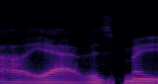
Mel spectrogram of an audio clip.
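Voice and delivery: ordinary talk

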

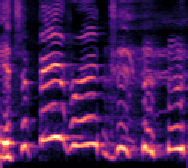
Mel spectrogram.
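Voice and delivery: very high, loud yelled shout. Retelling calling up to someone on an escalator: imitating own yell. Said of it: "I yell up at him".

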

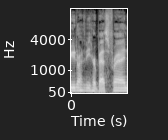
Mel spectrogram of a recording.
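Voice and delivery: ordinary delivery

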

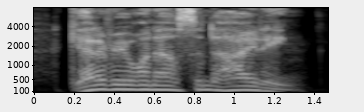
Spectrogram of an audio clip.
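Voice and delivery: soft whisper in character. Voicing a character telling Raymundo to hide everyone: whispering softly in character. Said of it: "kinda whispers softly".

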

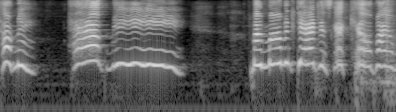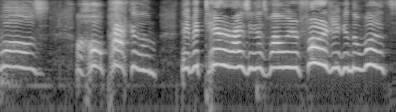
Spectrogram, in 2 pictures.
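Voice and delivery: put-on very high, loud little-girl scream. Voicing a little girl screaming for help in the distance: screaming little girl voice. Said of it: "This girl's giving a high description and it screams".

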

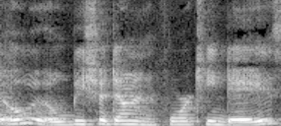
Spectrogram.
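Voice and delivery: ordinary delivery

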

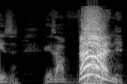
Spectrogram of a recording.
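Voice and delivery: acted yelling delivery. Imitating a film line, as asked by another speaker: Al Pacino as J. Jonah Jameson. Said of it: "I can't do Pacino as Jameson".

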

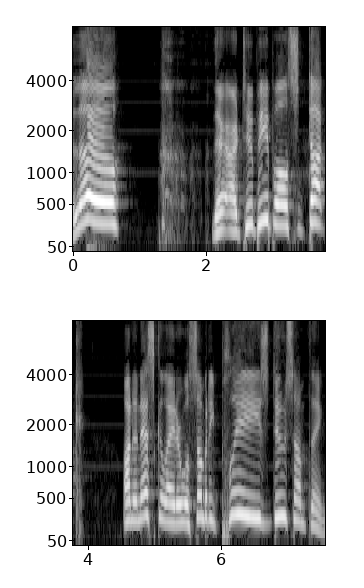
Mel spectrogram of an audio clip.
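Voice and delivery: shrill, very high, very loud holler. Retelling a commercial where a man is stuck on an escalator, retelling a holler. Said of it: "he hollers out".

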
